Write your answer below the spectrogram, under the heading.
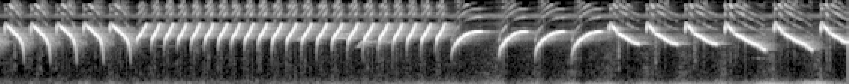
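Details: Canary singing, a long continuous song for training juvenile canaries and non-singing birds: a fast run of sharply falling whistled notes, then slower upward-swooping and downslurred whistles, loud and clean.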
